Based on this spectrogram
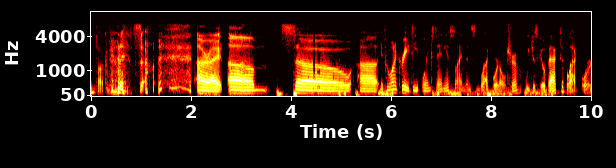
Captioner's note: laughter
